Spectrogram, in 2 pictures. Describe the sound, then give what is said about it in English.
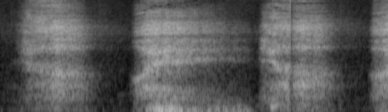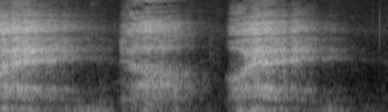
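Breathing in and out, six slow, full breaths in a steady rhythm, each a soft airy rush with a sighing, gasping quality, heard alone with no talk. “if you ever stop to listen to your breath”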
